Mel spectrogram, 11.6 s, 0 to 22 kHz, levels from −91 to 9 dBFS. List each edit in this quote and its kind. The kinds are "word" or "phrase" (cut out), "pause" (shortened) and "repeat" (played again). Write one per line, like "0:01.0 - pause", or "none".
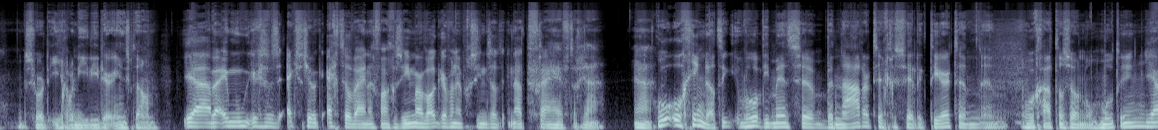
0:01.3 - word
0:02.1 - phrase
0:03.0 - word
0:05.2 - word
0:07.6 - word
